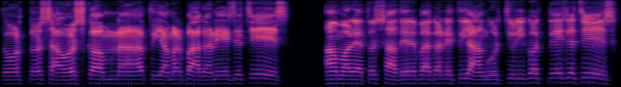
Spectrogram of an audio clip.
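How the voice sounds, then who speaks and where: A man's voice: mid-range voice, flat delivery, creaky, pushed and bright, clean tone, heavily acted. Man doing an angry drawling cartoon fox. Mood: indignant, scolding. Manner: threatening, scolding, drawn-out words. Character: angry, possessive plump male fox guarding his orchard. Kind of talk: cartoon character voice.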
